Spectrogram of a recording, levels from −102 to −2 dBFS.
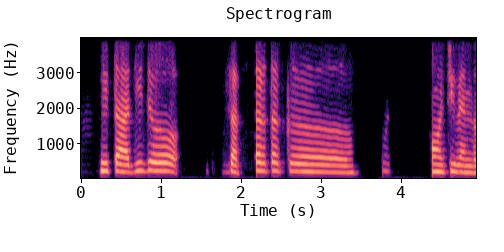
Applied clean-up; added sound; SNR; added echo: neural mask model Resemble Enhance denoiser.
